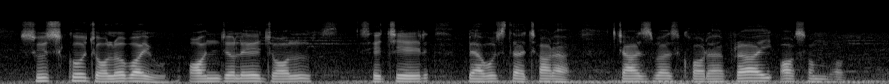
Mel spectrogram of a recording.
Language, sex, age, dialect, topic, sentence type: Bengali, male, 36-40, Standard Colloquial, agriculture, statement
